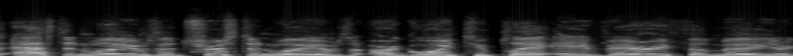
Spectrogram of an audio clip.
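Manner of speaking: ordinary talk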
